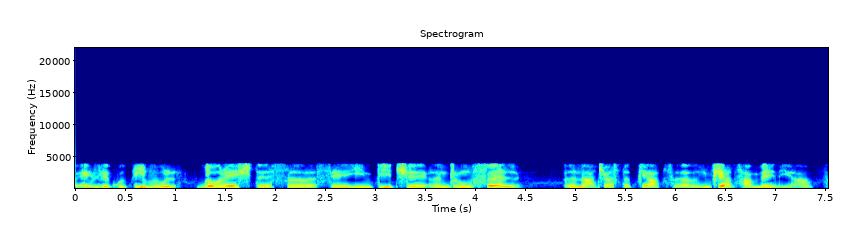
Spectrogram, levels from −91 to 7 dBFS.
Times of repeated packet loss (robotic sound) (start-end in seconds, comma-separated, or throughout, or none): none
